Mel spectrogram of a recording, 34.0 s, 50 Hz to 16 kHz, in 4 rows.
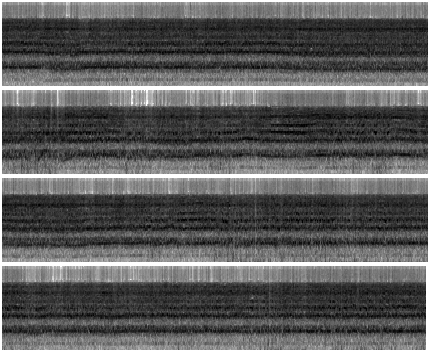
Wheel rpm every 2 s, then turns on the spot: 230, 230, 230, 200, 200, 220, 220, 220, 220, 210, 230, 230, 230, 230, 230, 230, 230.
none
